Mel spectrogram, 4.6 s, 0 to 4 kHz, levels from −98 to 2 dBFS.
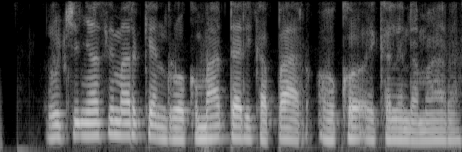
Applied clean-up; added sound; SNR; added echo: neural separator model SepFormer DNS4.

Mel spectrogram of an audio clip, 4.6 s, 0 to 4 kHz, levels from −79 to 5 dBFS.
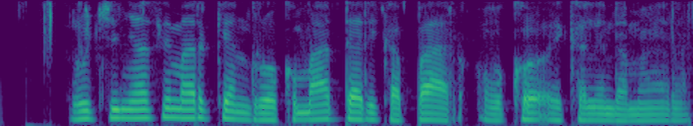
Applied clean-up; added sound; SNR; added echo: neural separator model SepFormer WHAM!.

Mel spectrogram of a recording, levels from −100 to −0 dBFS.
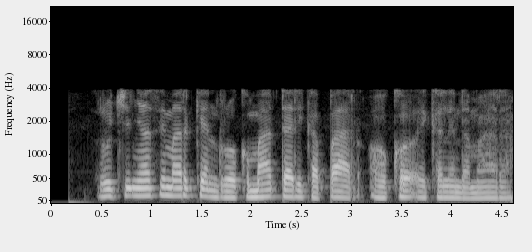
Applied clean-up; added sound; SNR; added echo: none; none; none; none.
